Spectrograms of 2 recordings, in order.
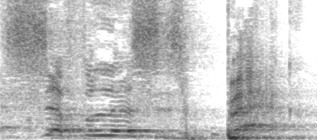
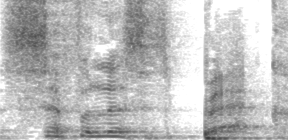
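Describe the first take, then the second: First: Slow and much higher; milk it like a movie trailer; hammed-up, high ad read; dramatic ad voice. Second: Slow, higher ad read; slow dramatic announcement. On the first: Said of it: "That's a real ad". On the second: Acted. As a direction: announce it like an ominous poster. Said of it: "Ad said".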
